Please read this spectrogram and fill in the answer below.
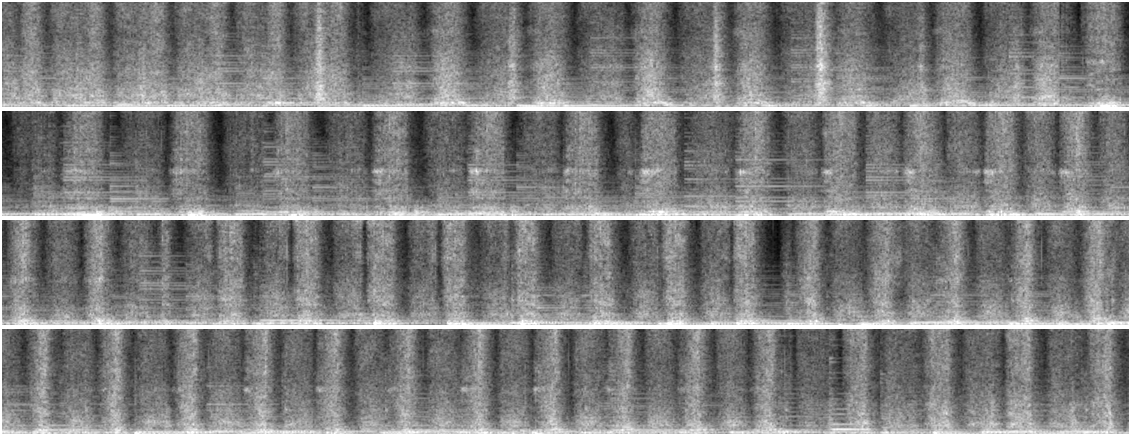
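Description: Handsaw cutting a thick reclaimed barn timber by hand, in a steady run of back-and-forth strokes with the teeth rasping through the wood.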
